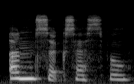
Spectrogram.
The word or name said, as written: unsuccessful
